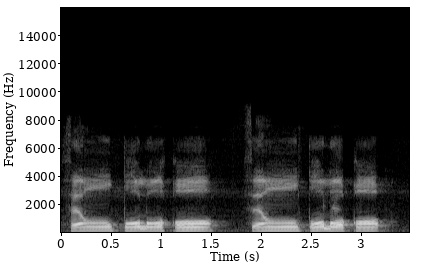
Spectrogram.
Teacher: يبقى الطاء مفتوحة هتفخم، ماشي أصلها، واللام بعدها تبع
